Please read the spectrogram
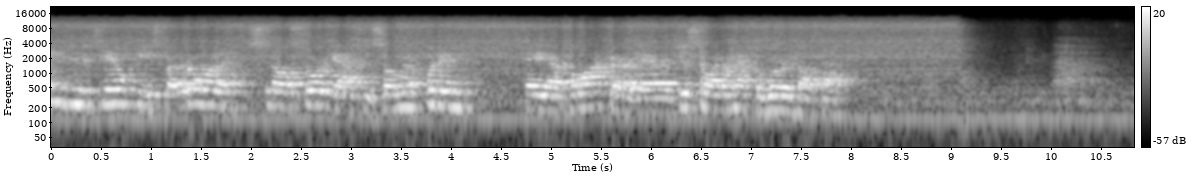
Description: An adult man speaking over the sound of running water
